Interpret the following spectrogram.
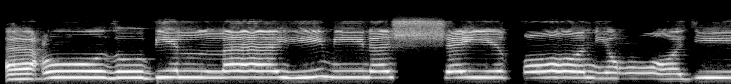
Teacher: Minasya, tampakkan tafasi di huruf shin ya.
